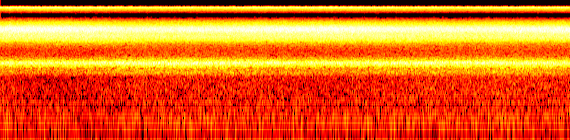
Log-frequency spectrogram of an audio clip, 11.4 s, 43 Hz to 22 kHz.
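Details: Eastern North American periodical cicadas emerging en masse, recorded May 19, 2011: a steady wall of shrill, hissing sound with a lower humming tone beneath, unchanging across the whole stretch.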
